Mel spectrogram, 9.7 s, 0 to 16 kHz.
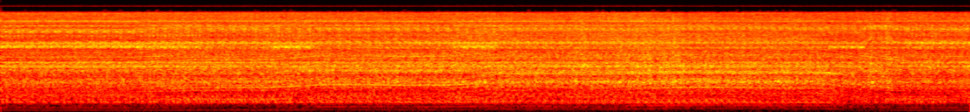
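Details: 2008 BMW E60 530i N53 at idle: busy, light metallic clatter from the rear of the engine; garage under warranty blamed high-pressure injectors, owner not convinced; source unconfirmed.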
